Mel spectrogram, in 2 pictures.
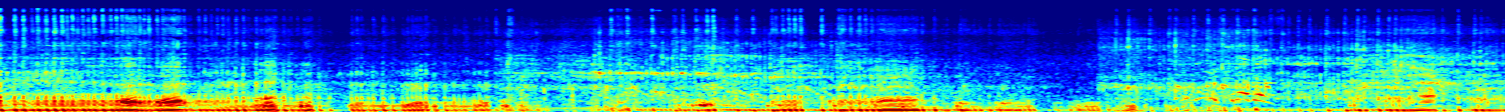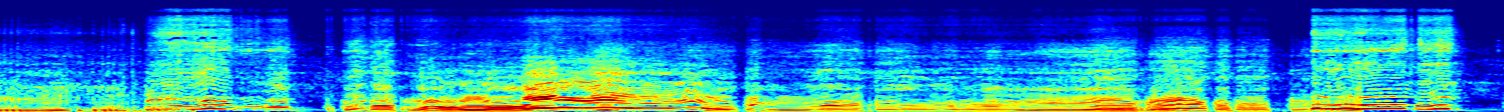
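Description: Off-road enduro motorcycle engines revving hard and unevenly under load as the bikes claw up a steep slope, the pitch rising and falling in quick bursts of throttle, most plainly in the second half.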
